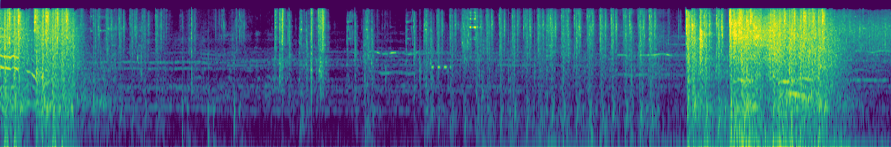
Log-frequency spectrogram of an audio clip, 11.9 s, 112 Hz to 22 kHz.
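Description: Level 4 Vladof gun firing in a video game, a loud run of rapid shots at the start and again near the end with scattered quieter clicks and pops between them.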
